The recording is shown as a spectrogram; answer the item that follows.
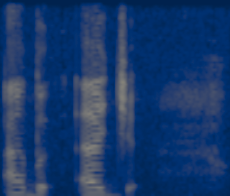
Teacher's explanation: Kolkolah itu anak-anak artinya memantul. Jadi nanti cara bacanya harus memantul ya.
